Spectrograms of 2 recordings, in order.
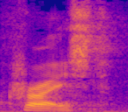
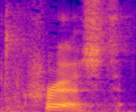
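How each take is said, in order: First: "Christ" with a long i, as in "iced"; pronounced like Jesus Christ. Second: "Christ" said with a short i, like "wrist"; pronounced Crist. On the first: Politician giving the wrong version of his name, "Christ" with a long i. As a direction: say "Christ" to rhyme with "sliced". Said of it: "my name is". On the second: Politician correcting Ron on his name, "Christ" with a short i. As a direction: say "Christ" as Crist, rhyming with "list". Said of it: "not Christ". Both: Retold or imitated.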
